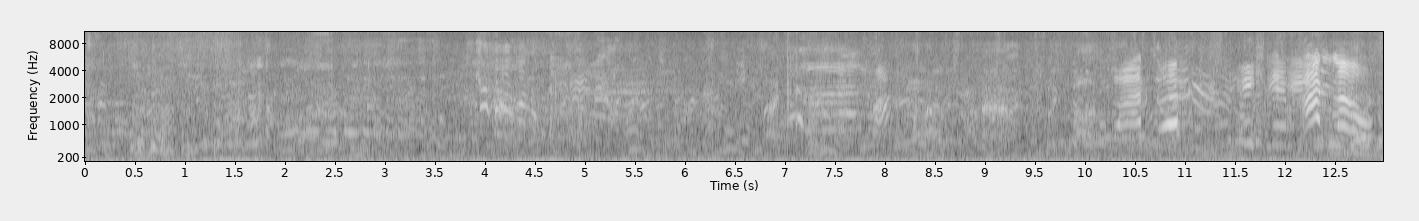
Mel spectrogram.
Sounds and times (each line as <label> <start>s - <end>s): children sledging 0.0s - 12.9s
